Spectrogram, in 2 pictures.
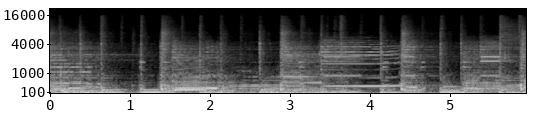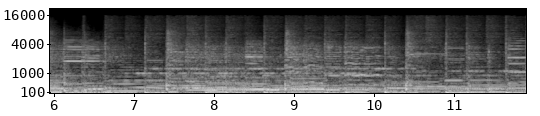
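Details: Loud blues-rock music driven by electric guitar and drums plays throughout, with no animal sounds.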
